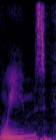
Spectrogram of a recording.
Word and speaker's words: Wemyss: I specifically think that's Irvin of Drum, Spalding, Ogilvy, Hay, Cameron, Grant of Glen Morriston, Drummond, Bannerman, Crawford, Elphinstone, Kincaid, Weems, which is spelled like Wemyss, but I believe it's Weems, McPhee, Oliphant, Rattray, Urquhart, Stirling, and Wedderburn.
